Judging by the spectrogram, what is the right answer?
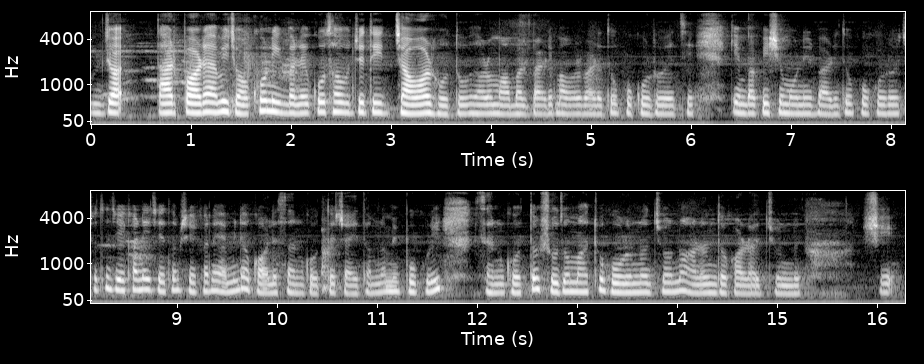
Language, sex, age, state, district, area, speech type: Bengali, female, 18-30, West Bengal, Uttar Dinajpur, urban, spontaneous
